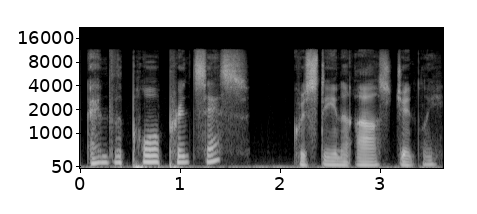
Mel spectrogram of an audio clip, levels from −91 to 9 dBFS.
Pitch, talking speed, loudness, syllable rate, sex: 135 Hz, 115 wpm, -20 LUFS, 4.0 syllables/s, male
